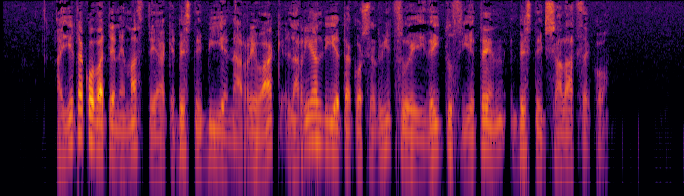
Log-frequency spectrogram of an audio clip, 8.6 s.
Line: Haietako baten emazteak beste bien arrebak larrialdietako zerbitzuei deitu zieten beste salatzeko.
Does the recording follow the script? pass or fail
pass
